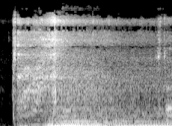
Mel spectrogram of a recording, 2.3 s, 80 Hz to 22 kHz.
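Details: 1996 Honda Accord V6, ignition-on no-start with a new starter, after running a separate switch wire to the starter: brief crank, then it catches, flares and settles to an even idle. Engine starts and runs.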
